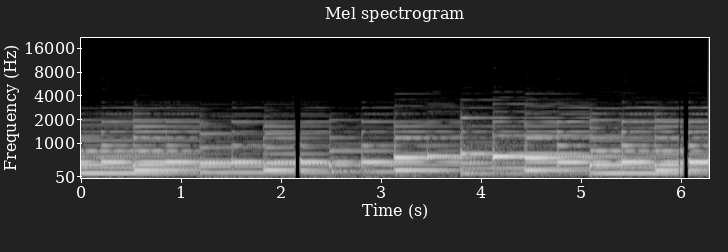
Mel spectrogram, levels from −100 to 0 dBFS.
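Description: AAC frame loss with muting opens a hole from 2.14 to 2.21 s, about 64 ms, consistent with three lost frames, and again from 5.98 to 6.09 s, where about 85 ms goes missing in gaps scattered over roughly 107 ms, the longest run near 70 ms. The decoder zeroed the missing spectra, and the overlapping windows fade the sound out and back in at each edge, so the dropouts are soft-edged silences.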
